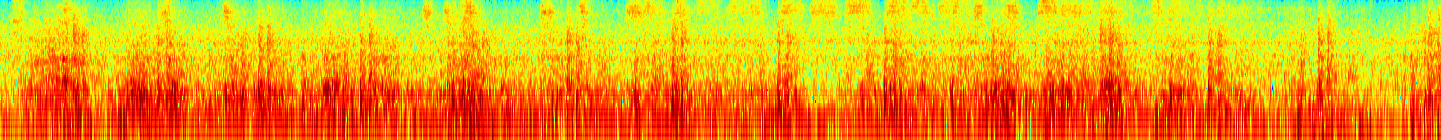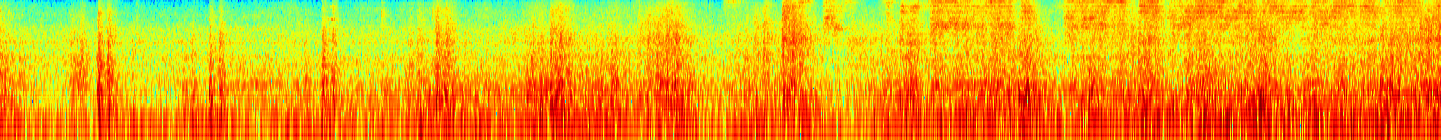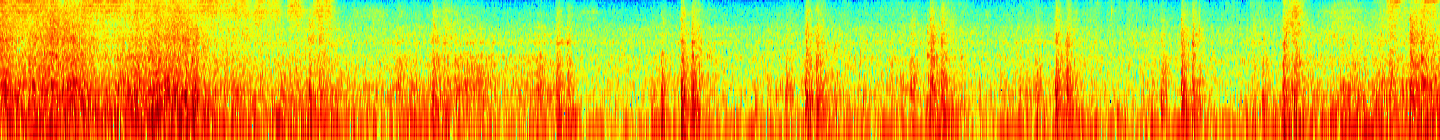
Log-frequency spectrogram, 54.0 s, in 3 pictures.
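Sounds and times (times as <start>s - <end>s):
wheels rumbling on rail: 0.0s - 54.0s
clacks over rail joints: 44.2s - 44.9s, 47.2s - 54.0s.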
